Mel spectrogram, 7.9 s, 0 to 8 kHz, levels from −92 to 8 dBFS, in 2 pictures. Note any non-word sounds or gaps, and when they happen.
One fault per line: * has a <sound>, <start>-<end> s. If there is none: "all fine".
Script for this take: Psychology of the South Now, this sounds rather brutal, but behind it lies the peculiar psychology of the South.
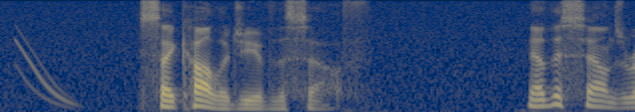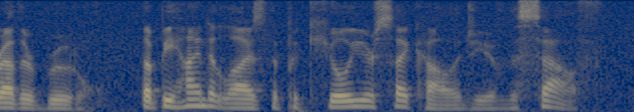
* has a chirp, 0.1-0.6 s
